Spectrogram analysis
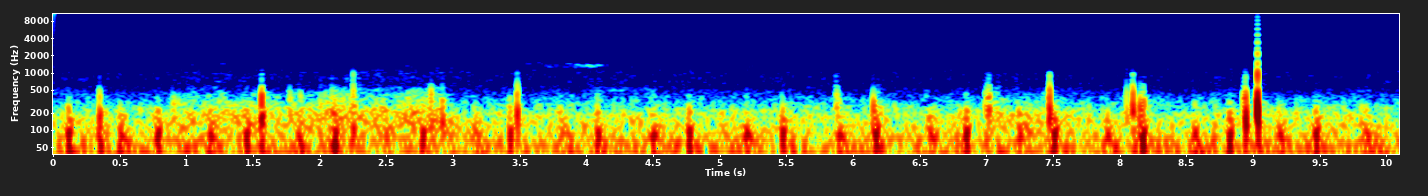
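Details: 35-year-old male standing up, heartbeat recorded over the mitral (bicuspid) valve area: steady low thumps at about 90 beats a minute; normal heart sounds.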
